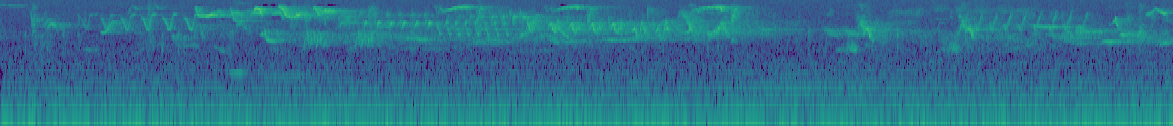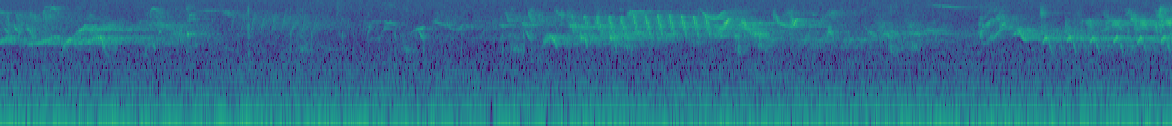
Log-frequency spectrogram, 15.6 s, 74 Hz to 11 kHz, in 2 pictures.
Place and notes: Valonsadero, Soria, Spain - Paisagem sonora do Parque Natural de Valonsadero - A Soundscape of Valonsadero Natural Park
Paisagem sonora do Parque Natural de Valonsadero em Soria, Espanha. Mapa Sonoro do Rio Douro. Soundscape of Valonsadero Natural Park in Soria, Spain. Douro river Sound Map.
12 February 2012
